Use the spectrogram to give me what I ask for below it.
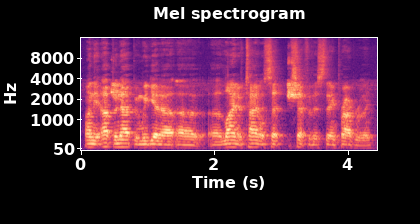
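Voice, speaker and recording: A man's voice: fairly low pitch, fairly even intonation, a little fast, a bit bright. Informal man in an echoey room. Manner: encouraging, informal, frequent "man" and "cool". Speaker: film director casting an actor. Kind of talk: casual phone call and talk to viewers. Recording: roomy, echoey room sound.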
